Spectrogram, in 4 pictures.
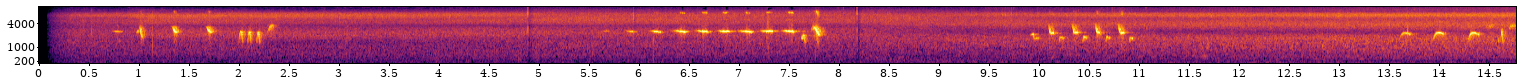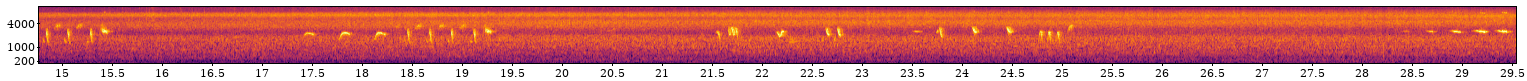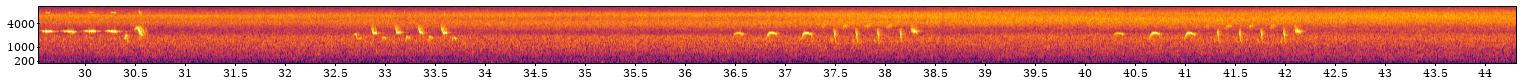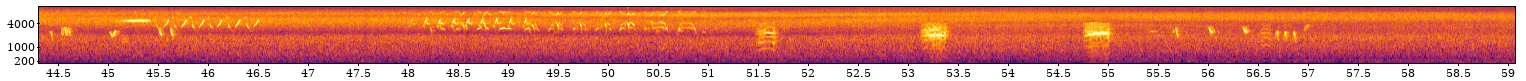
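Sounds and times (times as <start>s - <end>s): water flowing fast: 0.0s - 59.0s
small bird singing: 0.7s - 2.4s, 5.6s - 7.9s, 9.9s - 11.1s, 13.6s - 15.6s, 17.4s - 19.4s, 21.5s - 25.2s, 28.4s - 30.7s, 32.7s - 33.8s, 36.5s - 38.4s, 40.3s - 42.3s, 44.4s - 47.0s, 47.6s - 51.8s, 53.1s - 53.4s, 54.8s - 57.1s.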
